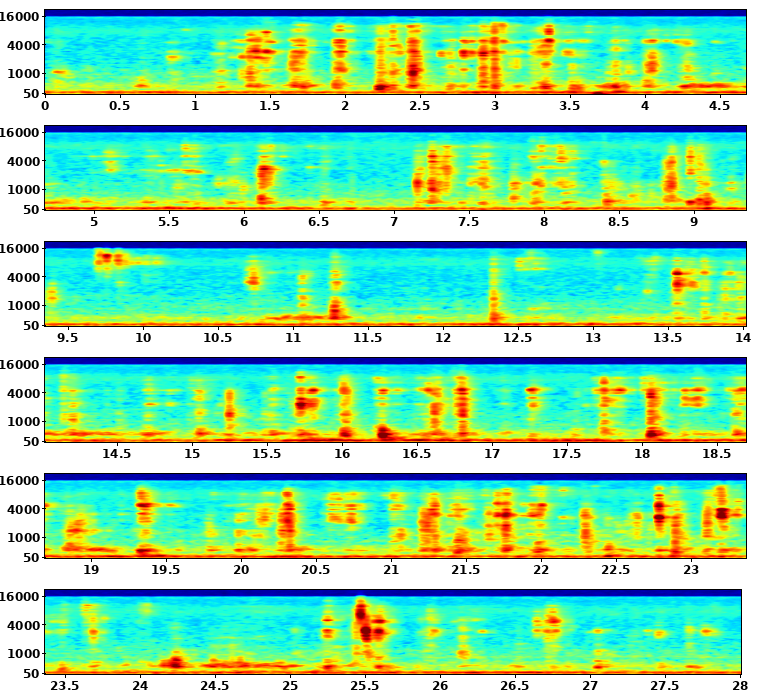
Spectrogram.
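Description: Close-up chewing of crispy fried chicken tenders, with many sharp, irregular crunches of the breading.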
